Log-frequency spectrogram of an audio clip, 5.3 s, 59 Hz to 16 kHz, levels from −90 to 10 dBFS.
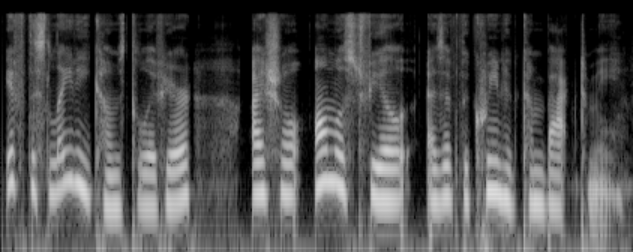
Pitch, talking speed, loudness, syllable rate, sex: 205 Hz, 225 wpm, -17 LUFS, 5.4 syllables/s, female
